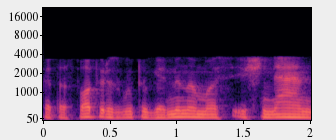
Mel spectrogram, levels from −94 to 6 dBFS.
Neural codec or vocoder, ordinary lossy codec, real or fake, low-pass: none; MP3, 32 kbps; real; 3.6 kHz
